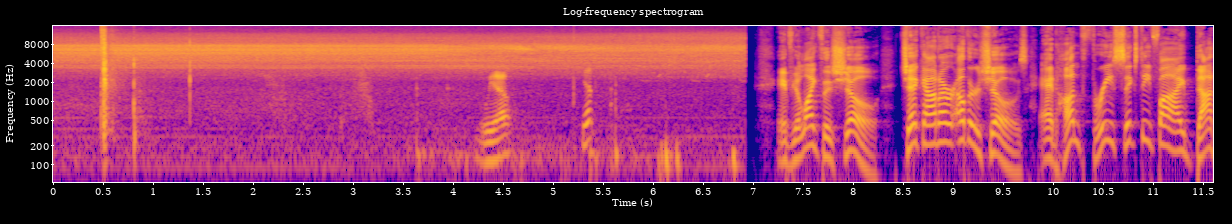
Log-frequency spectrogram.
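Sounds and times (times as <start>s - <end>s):
arrow striking a foam 3D buck target: 0.5s - 1.0s
arrow release snap: 0.5s - 1.5s
speech: 4.2s - 4.7s, 5.3s - 5.7s, 7.2s - 11.5s.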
